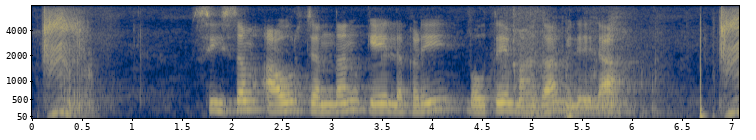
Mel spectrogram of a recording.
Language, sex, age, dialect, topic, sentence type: Bhojpuri, female, 18-24, Western, agriculture, statement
